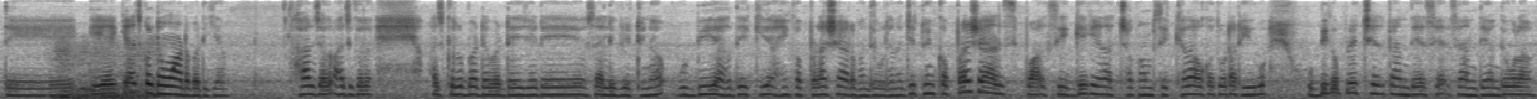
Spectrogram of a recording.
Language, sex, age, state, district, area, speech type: Dogri, female, 18-30, Jammu and Kashmir, Samba, rural, spontaneous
